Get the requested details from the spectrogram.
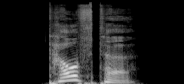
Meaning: inflection of taufen: 1. first/third-person singular preterite 2. first/third-person singular subjunctive II
- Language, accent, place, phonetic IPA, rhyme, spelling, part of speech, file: German, Germany, Berlin, [ˈtaʊ̯ftə], -aʊ̯ftə, taufte, verb, De-taufte.ogg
